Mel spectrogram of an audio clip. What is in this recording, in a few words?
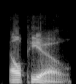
"LPO", American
